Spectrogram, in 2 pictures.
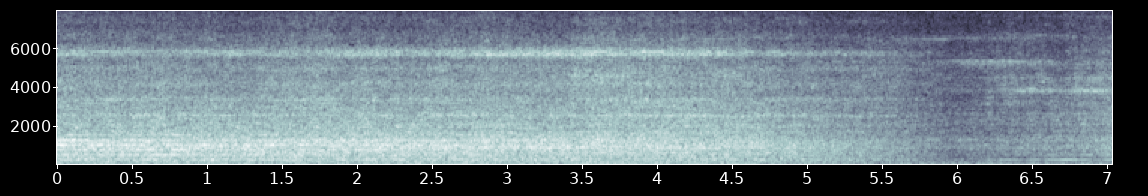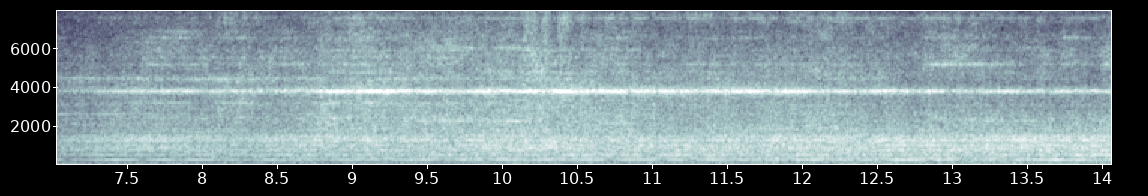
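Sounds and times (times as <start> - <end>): diesel locomotives running: 0.0 - 14.0
wheels squealing on track: 5.9 - 14.0.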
